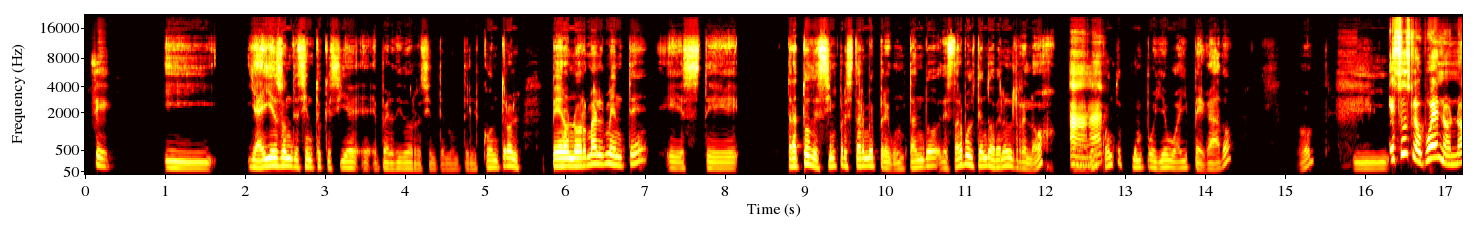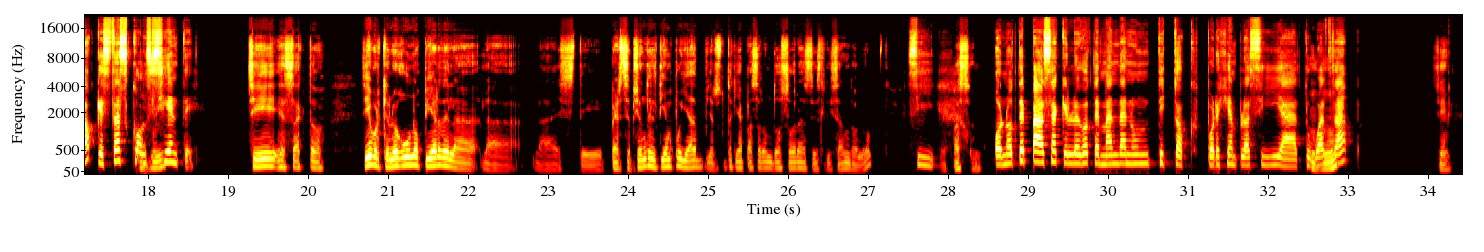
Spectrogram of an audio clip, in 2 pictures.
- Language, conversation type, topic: Spanish, podcast, ¿Qué opinas de las redes sociales en la vida cotidiana?
- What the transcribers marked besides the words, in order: none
